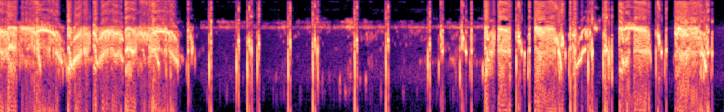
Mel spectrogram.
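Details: Swiftlet roosting call, Triple Queen style, with intense high twittering at the start and end and a middle run of dry clicks over a thin steady whine.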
